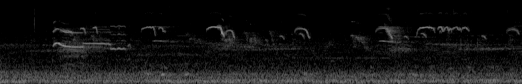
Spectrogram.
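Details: Colourful baby chicks cheeping softly: overlapping short arched peeps from several chicks, mostly quiet and irregular, with one clearer rising-falling whistle early on, against a noisy hiss and low hum.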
